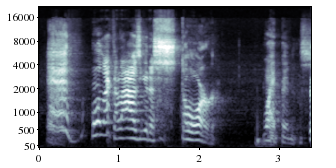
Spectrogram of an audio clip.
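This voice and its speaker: In a put-on character voice, the speaker moves at a moderate pace, the pitch swinging very widely. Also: woman, fairly high pitch for a woman. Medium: actual play. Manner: casual, offhand, salesy.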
